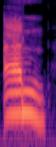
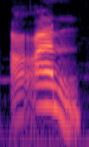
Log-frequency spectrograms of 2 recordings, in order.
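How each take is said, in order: First: Said in the usual way. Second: আন begun with a squeezed throat; slow আন, press the vowel from the throat; pressed ayn. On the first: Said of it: "এটি চাপ দিয়ে". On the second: Shown as a demonstration. Teacher shows ayn, throat-pressed আন. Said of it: "আইনটি চাপ দিয়ে উচ্চারণ করবেন".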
